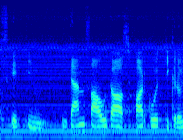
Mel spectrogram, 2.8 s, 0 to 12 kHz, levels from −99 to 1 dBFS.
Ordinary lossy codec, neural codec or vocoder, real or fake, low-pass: none; none; real; 10.8 kHz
